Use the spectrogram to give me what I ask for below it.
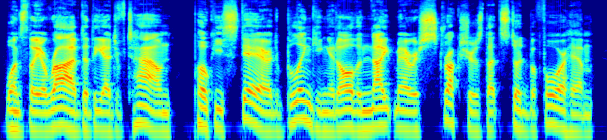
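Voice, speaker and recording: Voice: mid-range voice, normal speed, fairly bright tone, no room sound. A narrator giving a dramatic scripted reading of a fan fiction story.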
